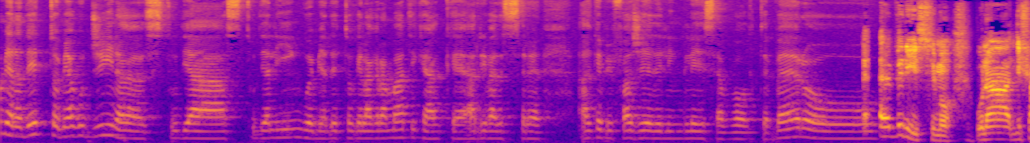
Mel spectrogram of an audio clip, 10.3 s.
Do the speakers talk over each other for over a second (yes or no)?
no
